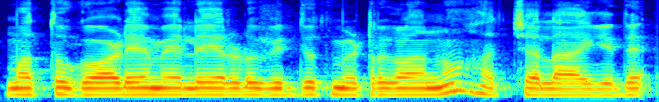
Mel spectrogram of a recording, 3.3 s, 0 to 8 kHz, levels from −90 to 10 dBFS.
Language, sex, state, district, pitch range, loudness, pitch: Kannada, male, Karnataka, Bidar, 145-150 Hz, -15 LUFS, 145 Hz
